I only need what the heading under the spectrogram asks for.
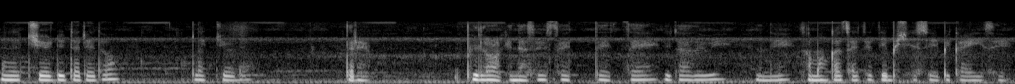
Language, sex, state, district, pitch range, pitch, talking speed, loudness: Nagamese, female, Nagaland, Dimapur, 130-210 Hz, 200 Hz, 140 wpm, -21 LUFS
